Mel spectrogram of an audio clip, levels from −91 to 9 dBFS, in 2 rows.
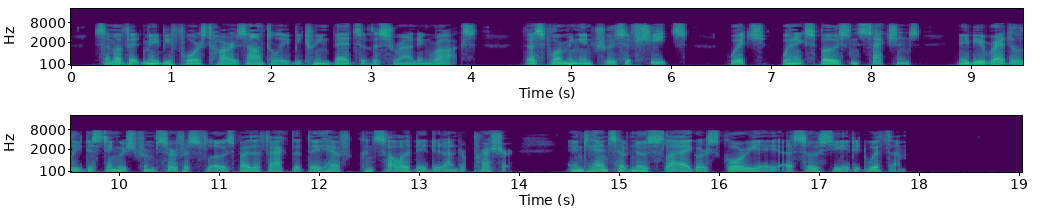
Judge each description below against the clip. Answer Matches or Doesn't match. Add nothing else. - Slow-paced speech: Doesn't match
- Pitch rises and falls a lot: Doesn't match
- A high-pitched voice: Doesn't match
